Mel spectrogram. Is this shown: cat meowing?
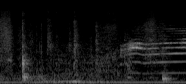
yes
